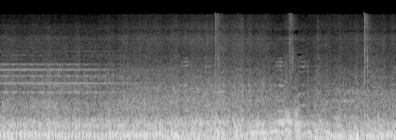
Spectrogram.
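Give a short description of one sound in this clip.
Other motorcycles' engines buzz nearby.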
